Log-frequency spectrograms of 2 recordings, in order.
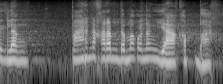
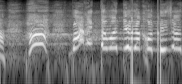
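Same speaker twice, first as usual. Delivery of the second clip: loud, high "Ha?" and indignant question; shocked protest; 14 semitones higher, 12 dB louder than usual. Retold or imitated. Protesting the Lord's condition, loud and shocked. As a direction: cry out in disbelief.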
